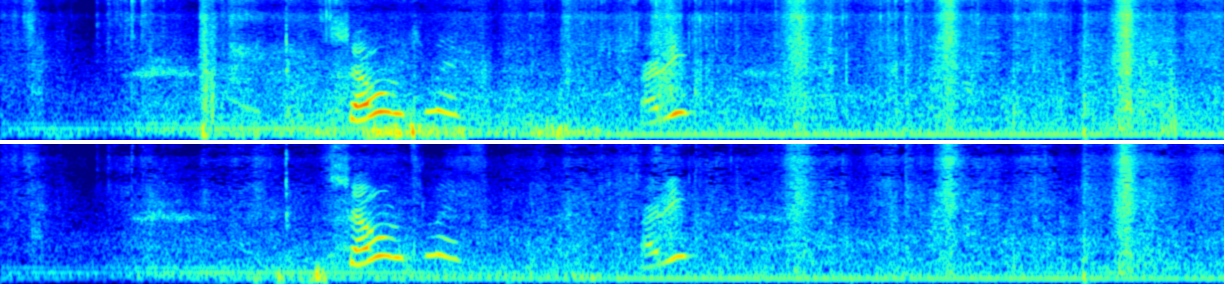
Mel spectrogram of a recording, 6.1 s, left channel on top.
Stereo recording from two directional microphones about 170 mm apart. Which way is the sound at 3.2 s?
15° right (ahead or behind).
